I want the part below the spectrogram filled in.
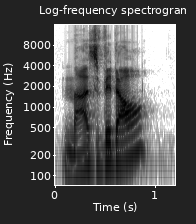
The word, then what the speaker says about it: Masvidal: M-A-S-V-I-D-A-L. Masvidal? Does that sound right to you? – Sure. – Sure? – Sounds right. – Okay, so Masvidal and U-S-M-A-N. – Usman. – Usman? Masvidal and Usman?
